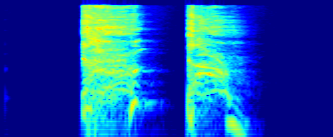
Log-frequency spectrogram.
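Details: Cough: two short, harsh coughs about half a second apart, each a noisy burst ending in a brief throaty voiced tail.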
